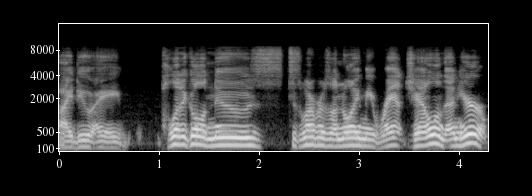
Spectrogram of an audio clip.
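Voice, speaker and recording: A dark, mellow tone at a fairly quick pace with ordinary pitch variation, in a dry, close sound with no echo. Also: man. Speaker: vlogger with cystic fibrosis. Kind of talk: casual vlog monologue. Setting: live stream. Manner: limited control of voice tone.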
